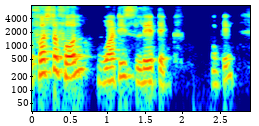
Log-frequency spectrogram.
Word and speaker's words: LaTeX: Okay, it's written as latex but it is pronounced as latte.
